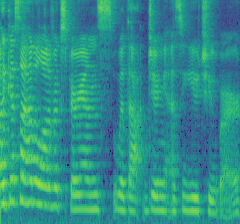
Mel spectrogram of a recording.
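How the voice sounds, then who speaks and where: A woman talks at a moderate pace. Her voice sits at a medium pitch. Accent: Dutch. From Netherlands. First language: Dutch. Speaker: YouTuber and freelance content creator. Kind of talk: interview conversation.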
